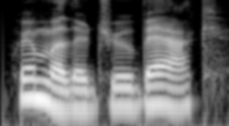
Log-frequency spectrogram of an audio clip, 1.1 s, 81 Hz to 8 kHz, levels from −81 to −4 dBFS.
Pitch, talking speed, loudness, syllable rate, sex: 175 Hz, 155 wpm, -15 LUFS, 4.8 syllables/s, female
